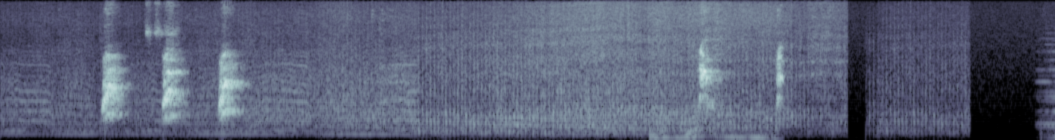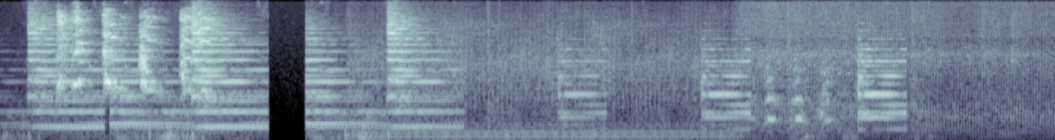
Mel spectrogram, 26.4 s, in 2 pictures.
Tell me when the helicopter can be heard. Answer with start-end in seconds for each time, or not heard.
0.0-12.2, 17.4-26.3.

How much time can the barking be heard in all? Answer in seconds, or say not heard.
7 s.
